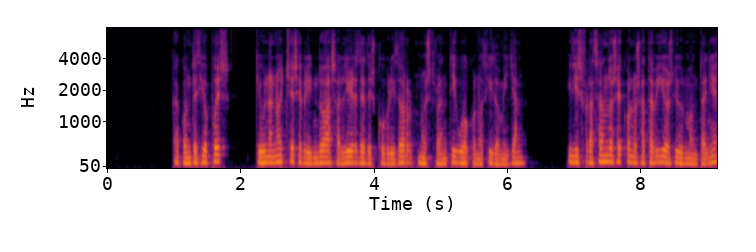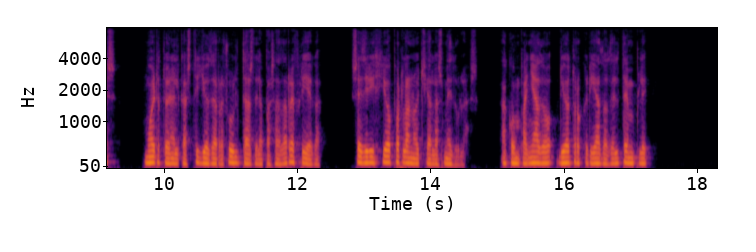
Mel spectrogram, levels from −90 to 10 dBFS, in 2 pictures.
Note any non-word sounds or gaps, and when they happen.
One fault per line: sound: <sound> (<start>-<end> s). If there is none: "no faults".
no faults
